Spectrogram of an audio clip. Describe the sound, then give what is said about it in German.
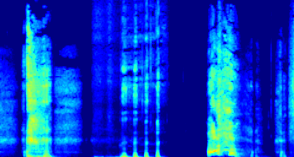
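A loud sneeze fit: a breathy first burst, then a quick run of stifled sneezy spasms, and one more forceful explosive sneeze, with short pauses between. “Warte kurz, ich muss niesen.”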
